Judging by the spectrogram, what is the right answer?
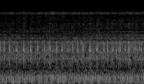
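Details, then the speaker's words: Troy-Bilt TB35 two-stroke weed eater after replacing and tuning the new aftermarket carb: fast, even buzz at steady pitch without surging or stumbling; normal running. "Good. Just tuned the new carburetor. Had to get a different tool. Beautiful. Ready to go."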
